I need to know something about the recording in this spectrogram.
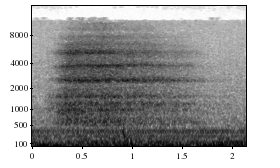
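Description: A person slowly and audibly breathing out close to the microphone: one long, soft exhale lasting about a second and a half, a deliberate calming breath.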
